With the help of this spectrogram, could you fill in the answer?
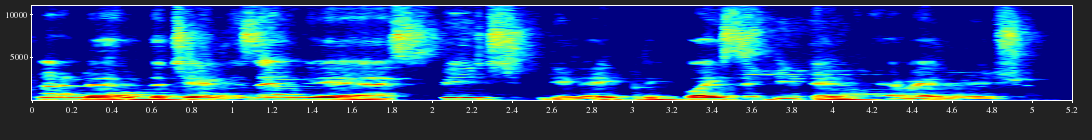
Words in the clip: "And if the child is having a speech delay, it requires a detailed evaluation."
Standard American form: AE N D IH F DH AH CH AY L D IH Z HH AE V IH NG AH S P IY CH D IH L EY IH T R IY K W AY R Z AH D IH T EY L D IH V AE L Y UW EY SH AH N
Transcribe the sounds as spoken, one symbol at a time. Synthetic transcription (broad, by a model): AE N D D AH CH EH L IH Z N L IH AH S P IY CH D IH L EY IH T R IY K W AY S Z AH D IH T EY L D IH V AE L Y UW EY SH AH N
